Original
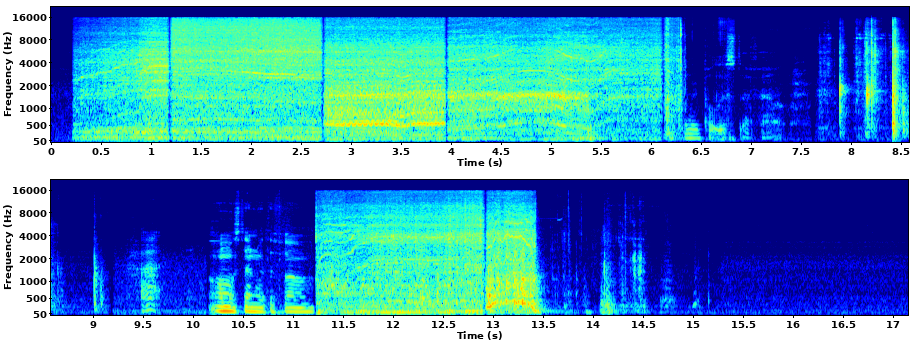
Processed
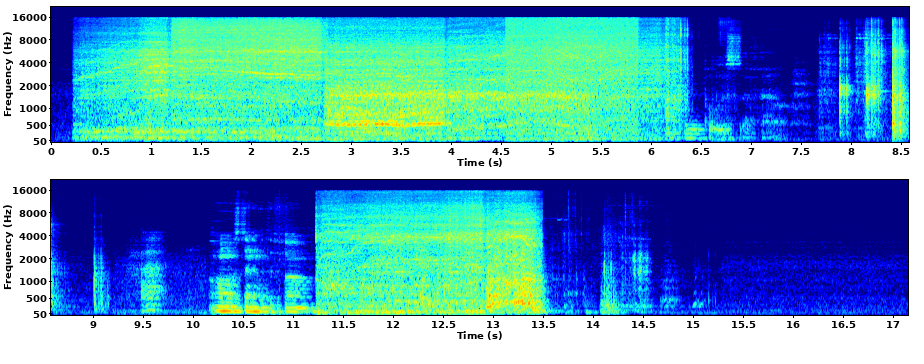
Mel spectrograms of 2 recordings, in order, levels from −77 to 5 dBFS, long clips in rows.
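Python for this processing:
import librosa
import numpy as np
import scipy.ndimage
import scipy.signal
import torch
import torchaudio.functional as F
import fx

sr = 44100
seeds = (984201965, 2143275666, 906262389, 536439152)

y = fx.room_early_taps(x, sr, ms=(41, 67), db=(-11.0, -5.0))
y = fx.spectral_comp(y, sr, ratio=2.0, at=(4.54, 5.87))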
